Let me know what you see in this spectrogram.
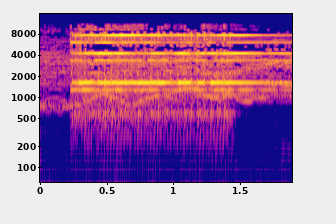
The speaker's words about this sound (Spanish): Teléfono.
